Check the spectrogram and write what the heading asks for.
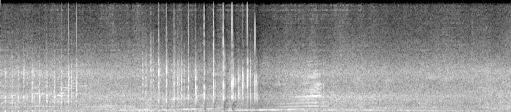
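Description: A car engine revving, its pitch climbing over a couple of seconds, then climbing again and holding before easing off, with a quick run of ticks in between.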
